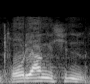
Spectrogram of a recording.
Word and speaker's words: 도량: 이제 도장신부 since이라도 하고 도량이라고 발음을 절에서는 도량 가합니다 다시 불색 진수인 도량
